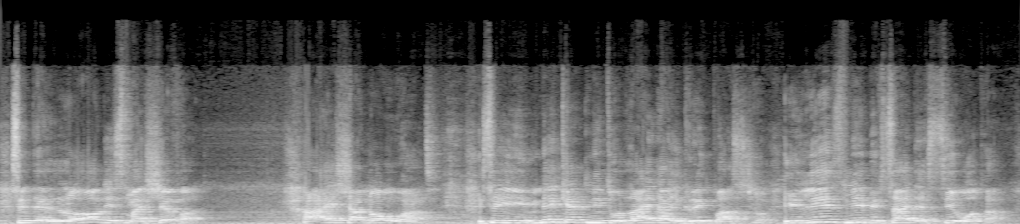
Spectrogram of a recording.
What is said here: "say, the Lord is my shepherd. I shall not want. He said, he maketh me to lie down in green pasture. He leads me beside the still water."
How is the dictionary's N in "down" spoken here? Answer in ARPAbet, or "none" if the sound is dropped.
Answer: none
